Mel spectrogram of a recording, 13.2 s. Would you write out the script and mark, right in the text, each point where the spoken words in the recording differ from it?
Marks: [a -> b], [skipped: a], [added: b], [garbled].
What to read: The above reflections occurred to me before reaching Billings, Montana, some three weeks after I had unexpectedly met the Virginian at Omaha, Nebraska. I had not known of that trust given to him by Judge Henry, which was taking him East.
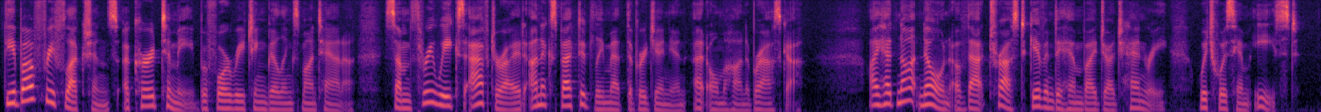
The above reflections occurred to me before reaching Billings, Montana, some three weeks after I had unexpectedly met the Virginian at Omaha, Nebraska. I had not known of that trust given to him by Judge Henry, which was [skipped: taking] him East.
